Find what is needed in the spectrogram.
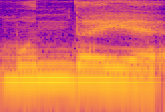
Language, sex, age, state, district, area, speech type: Tamil, female, 30-45, Tamil Nadu, Viluppuram, urban, read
